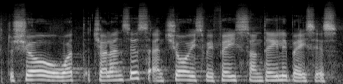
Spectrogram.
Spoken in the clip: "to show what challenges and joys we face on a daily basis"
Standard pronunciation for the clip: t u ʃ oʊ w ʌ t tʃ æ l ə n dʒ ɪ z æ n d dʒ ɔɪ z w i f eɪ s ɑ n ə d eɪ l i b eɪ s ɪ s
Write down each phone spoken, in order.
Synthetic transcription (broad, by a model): t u ʃ oʊ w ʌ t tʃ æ l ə n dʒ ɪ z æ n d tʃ ɔɪ s w i f eɪ s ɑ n d eɪ l i b eɪ s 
